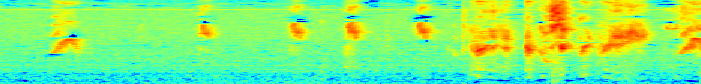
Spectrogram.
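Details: Pet common starling under a year old, indoors, mimicking camera beeps and whistling: about five short high beep-like notes roughly once a second, then a rush of harsh chattering and squeaky notes.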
